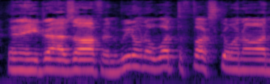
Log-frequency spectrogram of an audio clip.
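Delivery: ordinary delivery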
